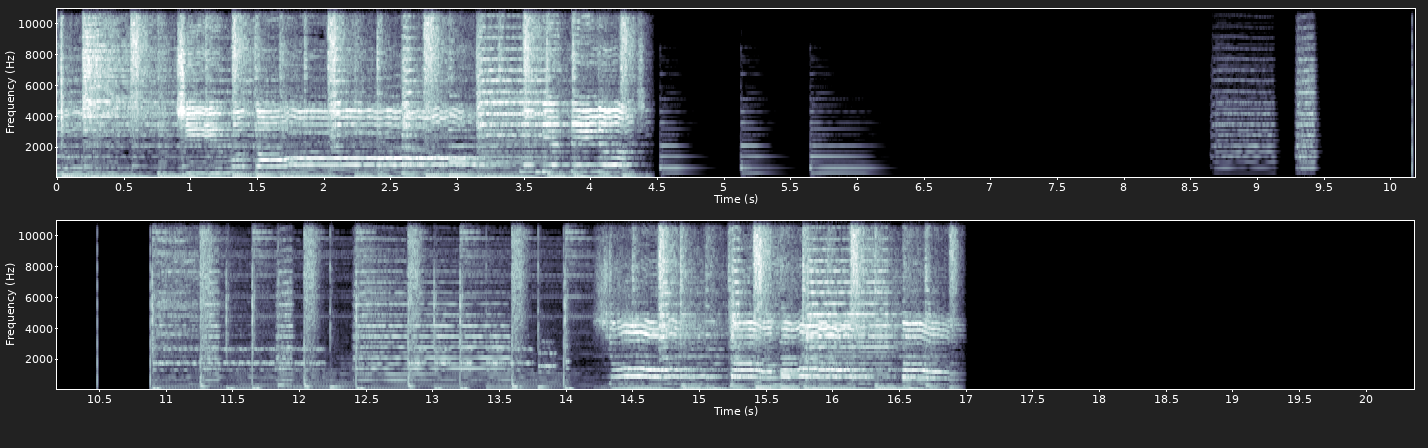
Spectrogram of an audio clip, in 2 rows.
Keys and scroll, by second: 4.1 space, 10.0 F7, 14.0 space, 14.7 Right, 15.5 Left, 16.7 space, 19.2 ctrl+Right.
